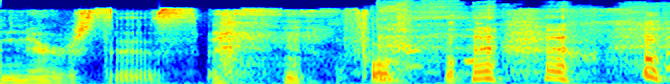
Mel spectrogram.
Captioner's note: laughter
